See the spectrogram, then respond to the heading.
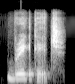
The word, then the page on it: breakage: Indian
